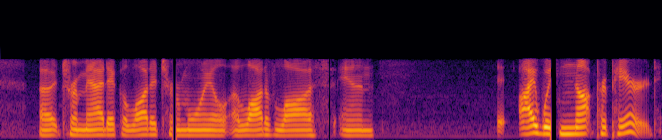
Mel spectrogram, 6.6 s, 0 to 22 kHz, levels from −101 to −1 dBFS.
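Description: Packet loss filled with silence cuts the speech three times: right after "a lot of" at 1.72–1.76 s (40 ms), after "a lot of" again at 3.28–3.30 s (20 ms), and at 5.50–5.56 s (60 ms). The lengths point to lost 20 ms packets replaced by silence. Each hole has hard edges.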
